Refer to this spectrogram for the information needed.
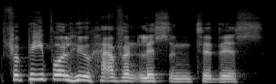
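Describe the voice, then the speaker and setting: A man hosting a casual interview podcast, speaking in halting, thoughtful phrases as he talks with a guest. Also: a little high, lively intonation.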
